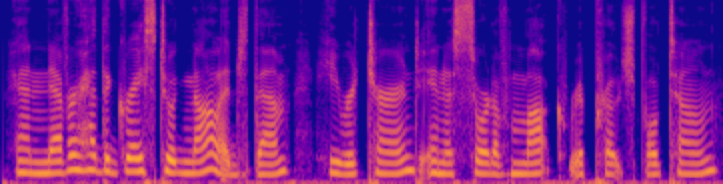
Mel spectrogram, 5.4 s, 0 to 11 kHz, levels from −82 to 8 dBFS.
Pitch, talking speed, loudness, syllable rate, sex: 210 Hz, 190 wpm, -17 LUFS, 5.2 syllables/s, female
